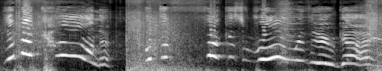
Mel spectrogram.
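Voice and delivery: very high, loud screaming; outraged shriek. Real, not acted. Player swarmed by game enemies, outraged high shriek. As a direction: scream it at the attackers.

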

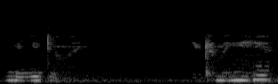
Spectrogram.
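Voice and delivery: hushed unvoiced question to someone coming in; whisper. Real, not acted. Whispering to someone entering her room late at night. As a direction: whisper so you don't wake anyone.

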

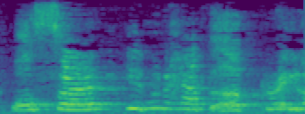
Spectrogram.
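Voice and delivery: very high, prissy mock voice; gym Karen voice. Karen asking for his last name, in a very high prissy voice. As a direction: squeak it like a fussy desk clerk. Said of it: "she was like".

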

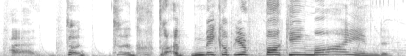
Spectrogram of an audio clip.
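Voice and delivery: fed-up gamer scolding the hitbox; spluttering outrage. Real, not acted. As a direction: lecture the game angrily. Sputtering at the game.

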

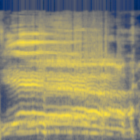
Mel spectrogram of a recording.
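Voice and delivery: long, high, loud whoop; hammed-up high shout; Jay's yell. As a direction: whoop it out like Jay. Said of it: "He goes".

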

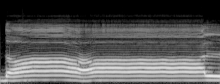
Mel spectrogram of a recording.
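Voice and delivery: দল with the vowel held four alif counts; long madd on dal. Shown as a demonstration. Teacher showing students দল with a four-count pull. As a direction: stretch the vowel of দল long and steady. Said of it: "দদের মধ্যে চার আলিফ টান দিব".

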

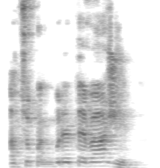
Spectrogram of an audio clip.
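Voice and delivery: high, mocking question; sneering. A narrator's reading. Lord mocks the poor tenant's wife, sneering and high. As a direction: needle her with scorn. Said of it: "zeptal se pán uštěpačně".

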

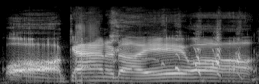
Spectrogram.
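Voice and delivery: put-on loud, high, excited Canadian accent; over-the-top Canadian. Band crossing into Canada on tour, loud exaggerated Canadian. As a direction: shout it like stoked Canucks home at last. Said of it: "Your guys' accents went through the roof".

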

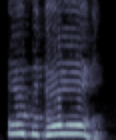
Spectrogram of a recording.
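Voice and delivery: a dog setting the chick straight; dog's voice. A narrator's reading. Dog tells the baby bird it's not his mother, lightly voiced. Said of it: "said the dog".

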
